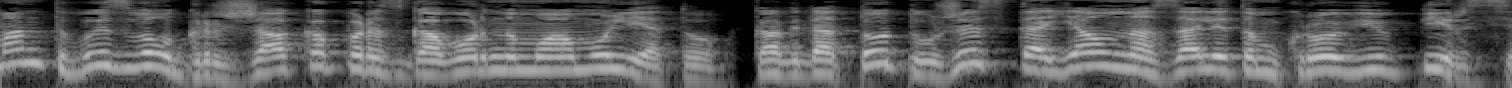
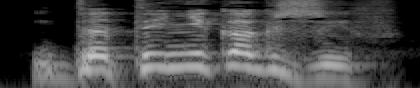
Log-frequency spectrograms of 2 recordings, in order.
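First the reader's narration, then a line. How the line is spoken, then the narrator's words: Lazy surprise. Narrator (Russian): лениво удивился демонолог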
